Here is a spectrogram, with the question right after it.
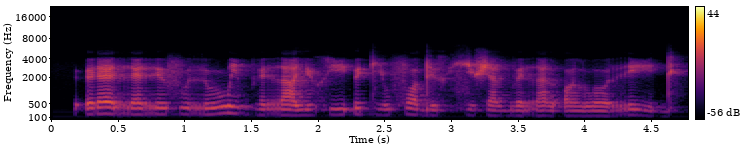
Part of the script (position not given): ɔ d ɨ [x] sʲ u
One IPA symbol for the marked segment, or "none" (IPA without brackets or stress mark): x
